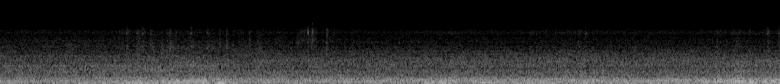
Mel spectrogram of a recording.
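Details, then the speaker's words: Van driving over bumps after all four shocks were changed, fixed by packing wire between the loose passenger-side rear shock bolt and body: steady low road rumble, no knocks or rattles; rear clunk gone. "rather sound anymore so the wire I put the white between the the shock boat and body of this vehicle work because I take care of the looseness on between the bolt and body as you see no more router noise anymore"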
